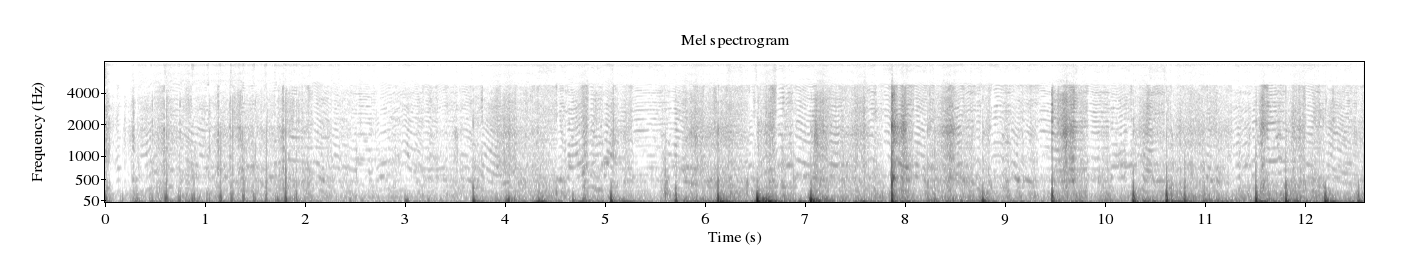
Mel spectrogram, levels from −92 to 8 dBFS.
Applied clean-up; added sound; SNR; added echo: neural mask model DeepFilterNet 3.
